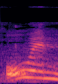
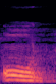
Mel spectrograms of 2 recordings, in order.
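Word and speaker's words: -one: Secondary suffix is O N E, on. It is pronounced as on.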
